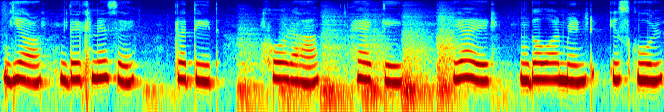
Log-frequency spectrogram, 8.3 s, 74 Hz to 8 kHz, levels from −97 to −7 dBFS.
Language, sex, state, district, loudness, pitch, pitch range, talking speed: Hindi, female, Bihar, West Champaran, -12 LUFS, 280 Hz, 265-295 Hz, 85 wpm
